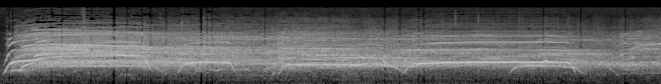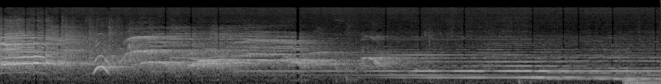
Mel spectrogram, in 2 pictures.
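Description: Audience cheering and shrieking, with many high whoops rising and falling over one another, starting abruptly and dying down after about ten seconds. Near the end, music begins with held notes.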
